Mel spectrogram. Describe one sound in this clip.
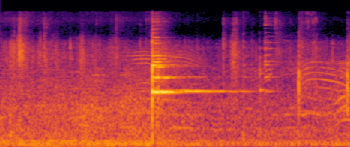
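A metal bat strikes a ball with a sharp ping.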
